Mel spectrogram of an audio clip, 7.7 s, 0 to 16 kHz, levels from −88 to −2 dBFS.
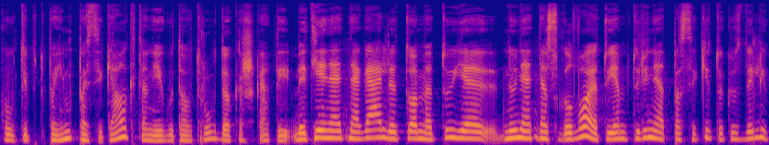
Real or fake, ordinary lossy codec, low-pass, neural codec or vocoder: real; AAC, 64 kbps; 14.4 kHz; none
